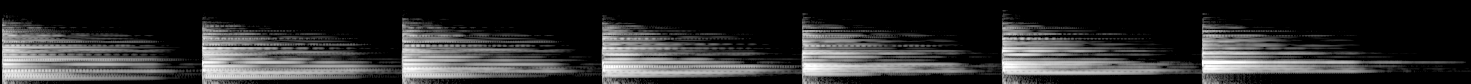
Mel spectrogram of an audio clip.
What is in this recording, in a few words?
natural minor chord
